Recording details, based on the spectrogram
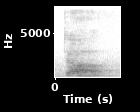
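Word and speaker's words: talk: ठीक बात क्या है कि एफ और के से पहले अगर एल आ जाए तो वो साइलेंट रहेगा, बोला नहीं जाएगा।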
